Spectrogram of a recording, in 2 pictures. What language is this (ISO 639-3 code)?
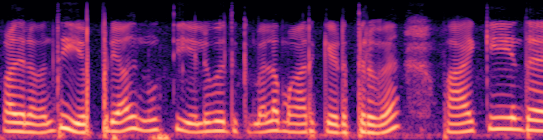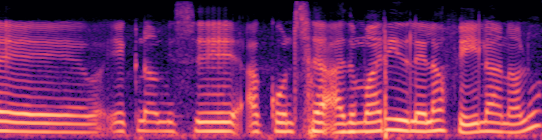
tam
